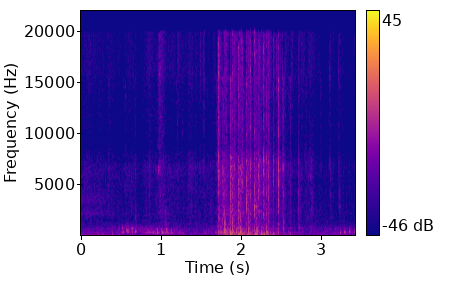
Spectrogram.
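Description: Pigeons, including a pure blue Dumba, coo in low murmurs, then a loud burst of flapping wings sounds close by, followed by quieter cooing.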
